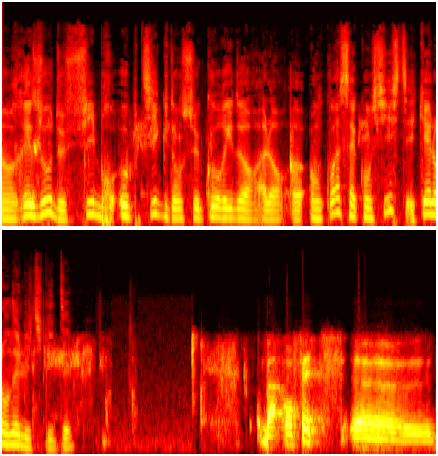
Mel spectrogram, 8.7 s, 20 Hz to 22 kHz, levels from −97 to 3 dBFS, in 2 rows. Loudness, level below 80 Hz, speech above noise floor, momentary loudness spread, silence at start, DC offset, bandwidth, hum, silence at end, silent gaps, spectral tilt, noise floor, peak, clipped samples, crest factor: -23 LUFS; -56 dBFS; 38 dB; 16 LU; 0 s; under 0.1%; 15 kHz; none; 0 s; none; -5.5 dB/octave; -60 dBFS; -4 dBFS; under 0.1%; 20 dB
